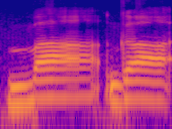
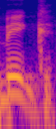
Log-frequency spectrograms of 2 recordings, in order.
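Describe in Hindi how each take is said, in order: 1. शब्द को दो अलग-अलग सिलेबल में तोड़ा जाता है। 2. शब्द एक ही सिलेबल में निकलता है। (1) "बा गा ऐसे नहीं हो रहा है" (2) "एक वक्त में आपके मुंह से ये लफ्ज़ निकल रहा है"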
